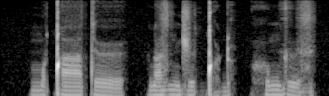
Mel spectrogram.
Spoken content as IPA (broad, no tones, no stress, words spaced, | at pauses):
mɔǃaːtøː | ɳaznd͡ʒɨːɡ͡ǃɔɖ | huŋɡɨːz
